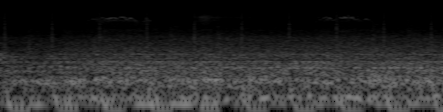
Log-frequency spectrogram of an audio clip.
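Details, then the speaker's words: Diesel heater after clearing bugs from burner with compressed air, startup: steady even burner roar with fuel pump ticking about twice a second, fan spinning, little smoke; normal combustion. "I was expecting a little bit of smoke but it seems like it's already burning as it should yeah hopefully you can hear it"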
